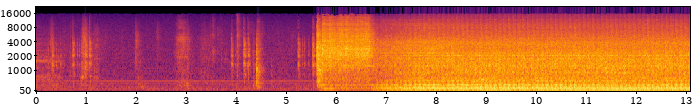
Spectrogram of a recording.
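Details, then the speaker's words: 2000 Polaris 6x6 after repairs, rewired with aftermarket carb fed from an auxiliary tank: cranks, catches cleanly and settles into a fast, even idle with no misses. Normal start and idle. "You can hear this bad boy fire up."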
